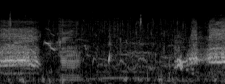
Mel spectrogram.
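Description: Several turkeys call in short honking, gobbling bursts close by, loud at the start and end with quieter broken calls between.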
